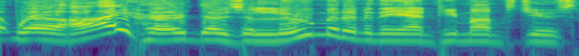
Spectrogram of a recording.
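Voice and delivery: know-it-all skeptic voice; loud smug doubter; mock skeptic. Mocking skeptic quote.

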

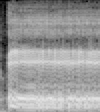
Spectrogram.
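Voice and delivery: drawn-out mechanical buzz; imitated wind-up toy. Host imitates a wind-up toy, mechanical buzz. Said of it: "wind-up toys that go".

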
